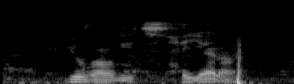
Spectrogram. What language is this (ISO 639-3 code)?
kab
